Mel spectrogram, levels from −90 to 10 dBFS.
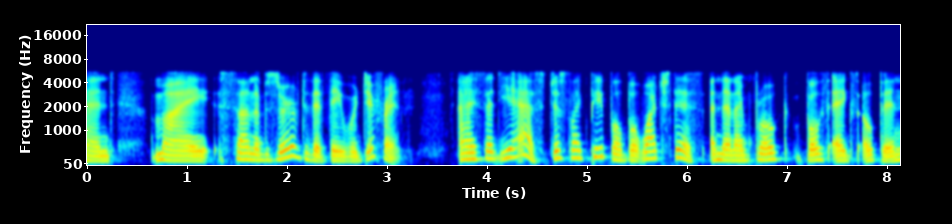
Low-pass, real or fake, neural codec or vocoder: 5.4 kHz; real; none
